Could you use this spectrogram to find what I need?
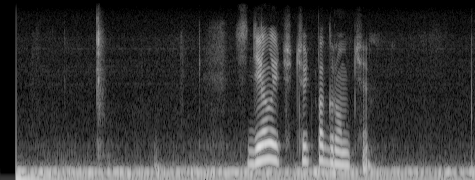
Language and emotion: Russian, neutral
